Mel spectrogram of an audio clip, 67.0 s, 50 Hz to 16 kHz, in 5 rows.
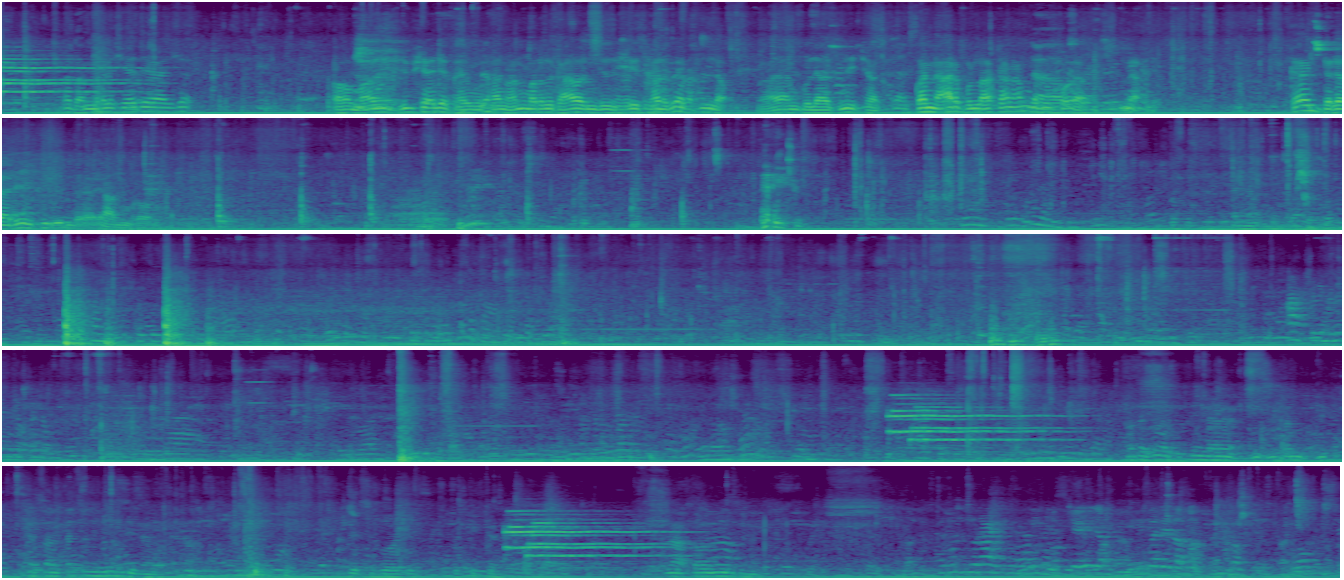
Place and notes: An old man who can write asks for help.
Saint-Gilles, Belgium, 14 December 2011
